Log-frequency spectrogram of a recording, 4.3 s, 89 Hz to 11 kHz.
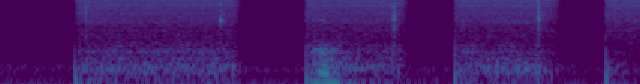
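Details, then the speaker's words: Microjet MID 15-litre fridge-motor compressor with full tank and motor stopped: three clean airbrush hiss bursts of about a second each with no motor hum between; spraying normally on stored air. "O motor tá lá parado, porque ele tá usando o ar que tá armazenado aqui dentro. Ou seja, é silêncio total, tá?"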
